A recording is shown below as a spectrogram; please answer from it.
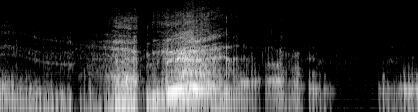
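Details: Tiger roaring in anger: one powerful, raspy roar builds to a loud, sustained peak, then tapers into lower rumbling growls, followed by a pause and a fresh growl at the end.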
